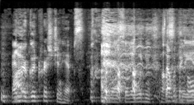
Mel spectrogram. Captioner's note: laughter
